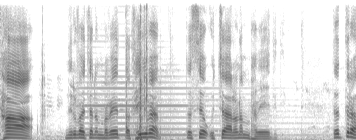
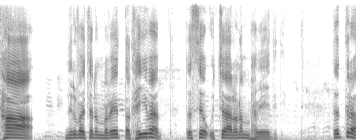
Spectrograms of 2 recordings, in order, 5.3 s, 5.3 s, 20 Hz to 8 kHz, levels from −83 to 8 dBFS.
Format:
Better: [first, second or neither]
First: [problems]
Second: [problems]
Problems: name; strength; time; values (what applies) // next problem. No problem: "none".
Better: second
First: background sound (Bowed string instrument + Telephone); 14 dB below the speech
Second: none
